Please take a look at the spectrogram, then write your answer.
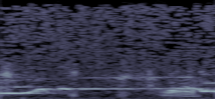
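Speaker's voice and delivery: high, slow, breathless; stunned fear. Acted. The sergeant to the professor, spotting the creature, terrified. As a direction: gasp it out in terror.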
